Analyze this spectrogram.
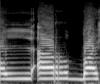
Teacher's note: شققنا، کلمت الارض میں یہاں حرف الراء ہے، راء کا حکم ہے تفخیم، مطلب ہم راء کو بھاری آواز میں پڑھیں گے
